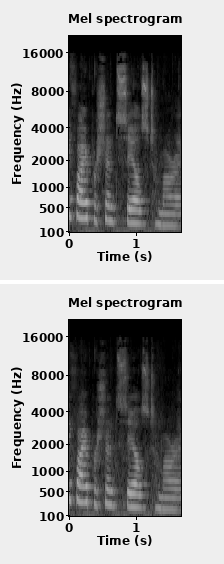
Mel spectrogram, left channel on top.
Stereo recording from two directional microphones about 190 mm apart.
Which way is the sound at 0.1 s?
25° left (ahead or behind).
